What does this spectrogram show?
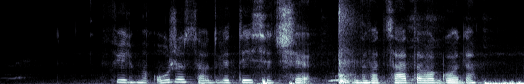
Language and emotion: Russian, neutral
